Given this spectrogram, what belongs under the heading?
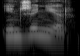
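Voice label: "inzener", Russian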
